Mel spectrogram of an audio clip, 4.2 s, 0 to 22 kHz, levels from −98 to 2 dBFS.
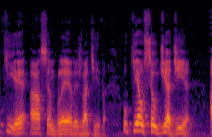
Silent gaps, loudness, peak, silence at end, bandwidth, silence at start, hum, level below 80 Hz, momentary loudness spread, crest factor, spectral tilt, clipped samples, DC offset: none; -31 LUFS; -14 dBFS; 0 s; 15.5 kHz; 0 s; none; -68 dBFS; 16 LU; 18 dB; -5 dB/octave; under 0.1%; under 0.1%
